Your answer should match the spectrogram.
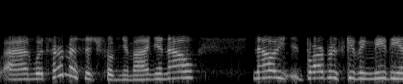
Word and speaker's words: Yemanja: It's pronounced Yemanja. – No. Yemanja. – Okay, Yemanja or Yemanja. Either or is a proper pronunciation.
